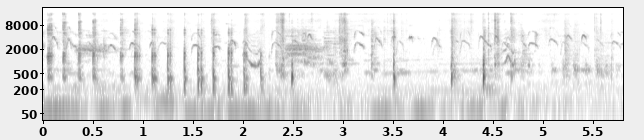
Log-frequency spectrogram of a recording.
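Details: Young grey francolin (teetar) chicks give a steady stream of clipped, squeaky chirps with some upslurred notes, a faint hum underneath.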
